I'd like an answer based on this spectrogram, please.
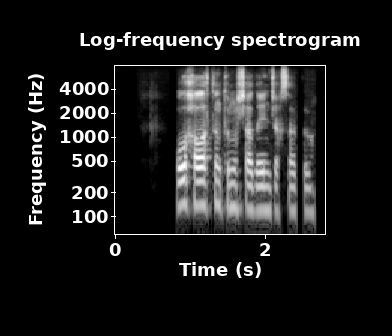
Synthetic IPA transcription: ulˠχɑlˠɑt̪ːənt̪ʰʊɾmʊʃ̬ʒɑd̪ɑjənd͡ʒɑqsɑɾt̪u

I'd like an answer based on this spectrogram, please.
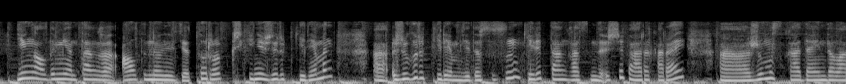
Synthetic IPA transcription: je̞ŋɑlˠd̪əme̞nt̪ʰɑɴʁəʔɑlˠt̪ənɵlɪd̪e̞t̪ʰʊɾəp̚kʲʰɪ̥ʃkʲe̞ne̞ʒʏɾɪp̚kʲʰe̞le̞mɪnʒʏɡʲɪɾɪp̚kʲʰe̞le̞mɪnd̪e̞d̪ɪsosəŋkʲʰe̞lɪp̚t̪ʰɑɴʁɑsənd̪əʏʃɪpæɾəqʰɑɾɑjəʒʊməsqɑd̪ɑjənd̪ɑlˠɑ

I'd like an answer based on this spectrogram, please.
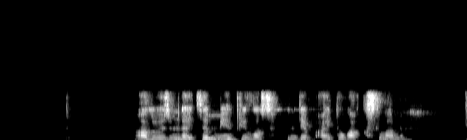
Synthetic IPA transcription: ɑ̰lˠwɵzɪmd̪ɪɑjt̪sɑmme̞nfilˠo̞so̥fəmd̪e̞pɑ̰jt̪uʁɑqʰə̥səlˠɑ̰mən

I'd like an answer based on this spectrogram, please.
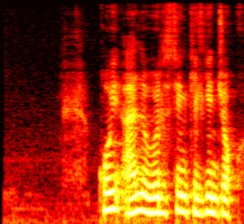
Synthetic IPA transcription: qʰojʔælɪwɵlɪst̪eŋkʲʰe̞lʲɡʲend͡ʒoq

